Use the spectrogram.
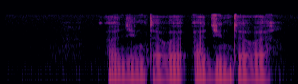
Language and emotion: Russian, neutral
